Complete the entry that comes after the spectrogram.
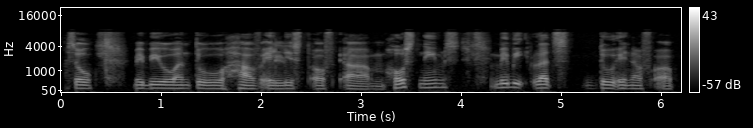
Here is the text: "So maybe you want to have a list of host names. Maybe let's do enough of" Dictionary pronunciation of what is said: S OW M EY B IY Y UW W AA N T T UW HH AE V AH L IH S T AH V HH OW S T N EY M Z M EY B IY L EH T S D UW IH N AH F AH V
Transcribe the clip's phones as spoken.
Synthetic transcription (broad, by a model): S OW M EY B IY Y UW W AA N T T UW HH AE V AH L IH S T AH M HH OW S T N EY M S M EY B IY L EH T S D UW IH N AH F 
